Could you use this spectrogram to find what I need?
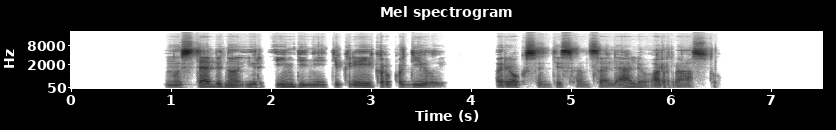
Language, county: Lithuanian, Klaipėda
